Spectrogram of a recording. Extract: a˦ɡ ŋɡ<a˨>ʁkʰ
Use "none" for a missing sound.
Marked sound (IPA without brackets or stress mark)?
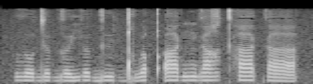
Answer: a˦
